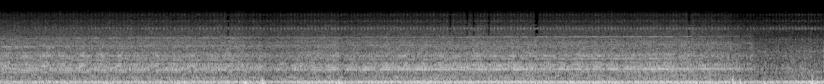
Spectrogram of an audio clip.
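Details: Toyota AE101 Levin after timing belt, crank and cam work, jump-started with a dead battery: steady but rough, uneven idle with a low chuffing beat; the spark plugs looked fouled.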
